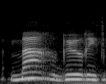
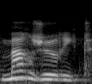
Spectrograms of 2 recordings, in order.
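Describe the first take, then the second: First: The G is said as a hard G sound. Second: The G is said as a soft zh sound. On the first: The speaker calls it right. "pour prononcer le G, G, j'ajoute toujours le U" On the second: The speaker calls it wrong. "si j'enlève par exemple le U, je dis quoi?"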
